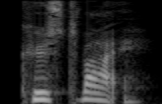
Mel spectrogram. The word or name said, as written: kystvej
